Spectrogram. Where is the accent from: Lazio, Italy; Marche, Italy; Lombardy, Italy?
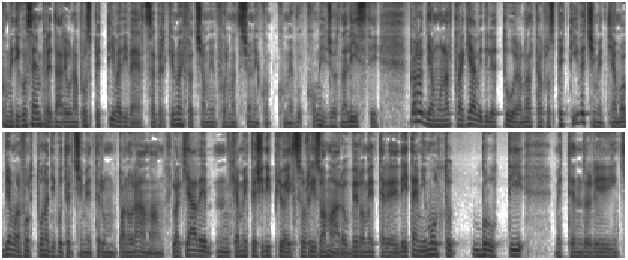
Lazio, Italy; sono laziale, vengo da un piccolo paesino in provincia di Rieti, nella Valle del Salto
